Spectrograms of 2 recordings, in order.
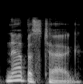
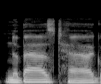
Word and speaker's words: Nabaztag: First things first, how does one pronounce this strange word? I wrote it phonetically in my notes the way its designer said it, roughly Navistag, not Nabaztag or whatever.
